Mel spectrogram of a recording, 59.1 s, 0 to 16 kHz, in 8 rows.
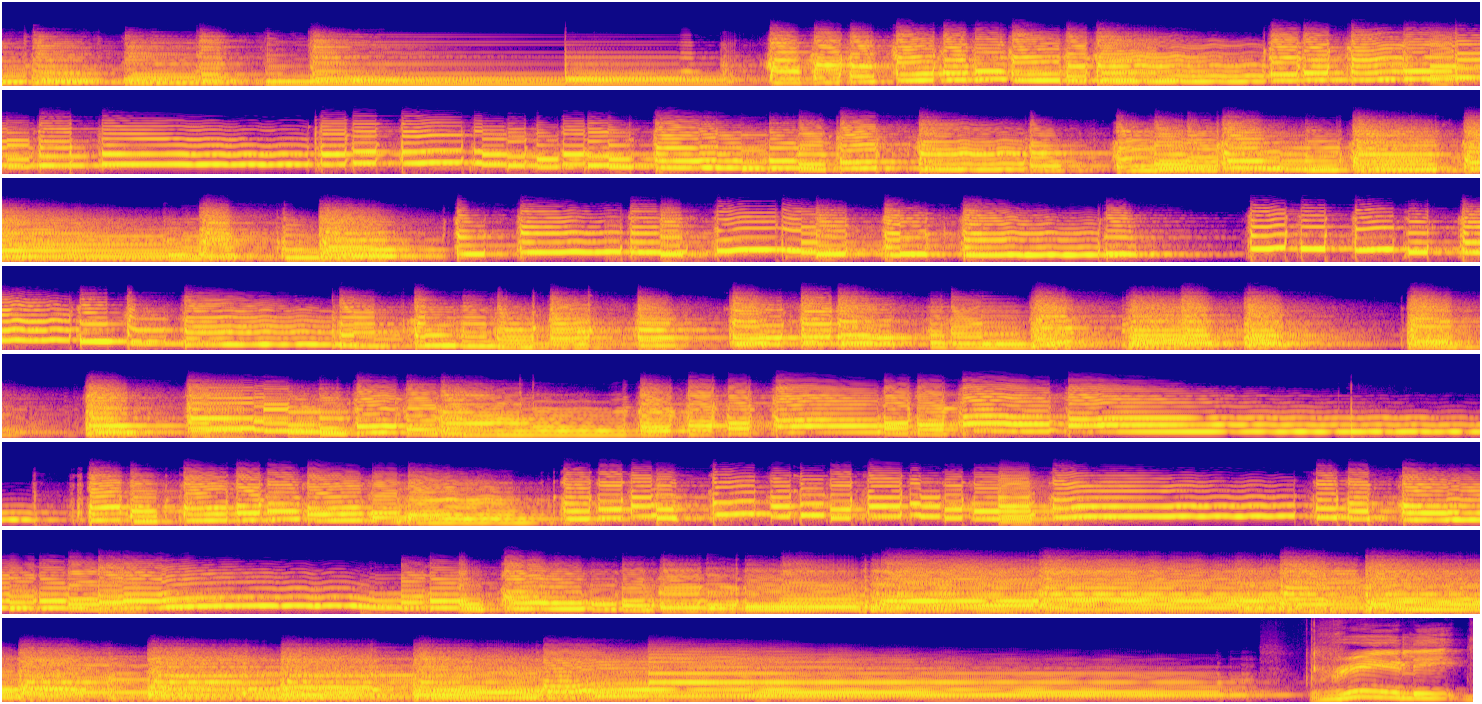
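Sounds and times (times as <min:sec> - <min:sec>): lightly distorted electric guitar lead: 0:00.0 - 0:59.0.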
